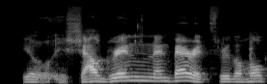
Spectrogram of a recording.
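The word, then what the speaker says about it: Källgren: calgarian i don't have the stats for calgary sheldgren it's pronounced shalgren you'll shall grin and barrett through the whole time montreal's beating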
